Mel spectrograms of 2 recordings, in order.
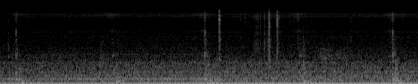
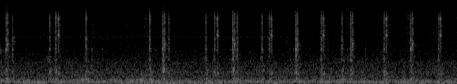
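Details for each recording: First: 2006 Subaru Outback rear wiper, stuck after an ice storm, recovered its dead spot by running back and forth with no parts: steady low motor whir with light sweep, no clicking, grinding or stalling. Normal rear wiper operation. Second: Subaru Outback rear wiper stuck after an ice storm: sharp, irregular dry relay clicks over a quiet hum when the switch is worked, no motor whir; fuse not blown, wiper motor not running, cause not yet found.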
